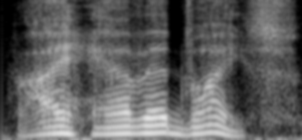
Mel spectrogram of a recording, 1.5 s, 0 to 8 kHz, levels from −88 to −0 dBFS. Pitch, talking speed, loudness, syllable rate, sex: 135 Hz, 120 wpm, -16 LUFS, 4.3 syllables/s, male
